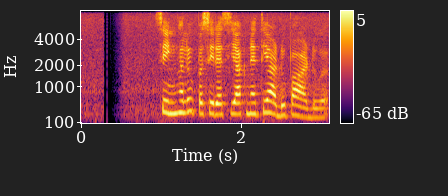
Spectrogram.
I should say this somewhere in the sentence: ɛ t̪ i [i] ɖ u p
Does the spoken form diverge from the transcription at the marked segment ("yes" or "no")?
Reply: yes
